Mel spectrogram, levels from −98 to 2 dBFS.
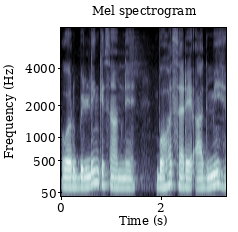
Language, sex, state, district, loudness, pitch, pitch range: Hindi, male, Jharkhand, Palamu, -16 LUFS, 120 Hz, 115-130 Hz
